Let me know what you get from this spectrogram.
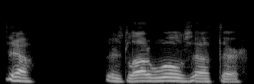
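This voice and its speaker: A man hosting a podcast and interviewing casually, informal and unhurried, on a slightly dull recording. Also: a little high, fairly even intonation, dry recording. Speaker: podcast host.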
